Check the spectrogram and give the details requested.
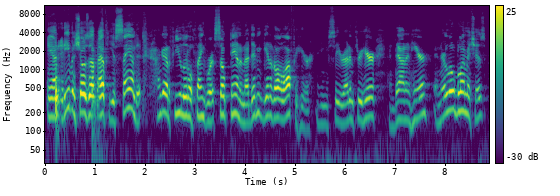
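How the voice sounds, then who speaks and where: A man's voice: high-pitched, a little fast, few pauses. A middle-aged man giving a casual, rambling, self-deprecating hands-on show-and-tell in a folksy way, as host of a do-it-yourself vlog. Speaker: host of a DIY build vlog. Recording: echoey room, faint noise, camera mic.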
